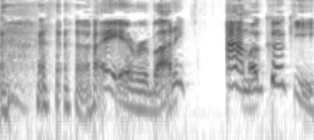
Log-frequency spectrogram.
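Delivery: bouncy, lively cartoon dog voice. Recalling an earlier bit where Goofy narrated something, speak in a Goofy voice. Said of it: "I was doing a Goofy voice".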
